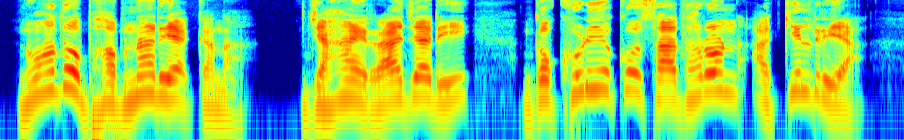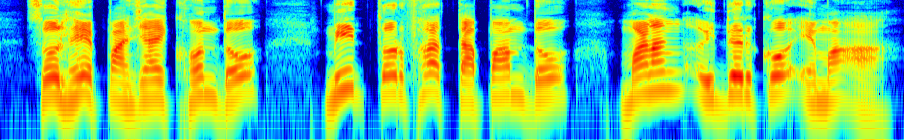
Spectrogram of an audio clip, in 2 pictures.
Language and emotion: Santali, angry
